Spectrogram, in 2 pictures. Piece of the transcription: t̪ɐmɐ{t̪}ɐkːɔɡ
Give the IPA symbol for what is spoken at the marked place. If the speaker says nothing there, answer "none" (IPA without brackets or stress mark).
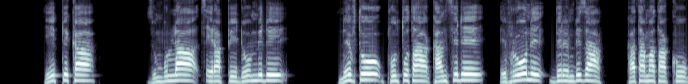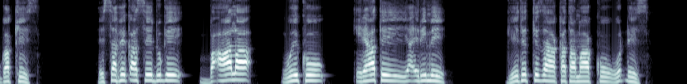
t̪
